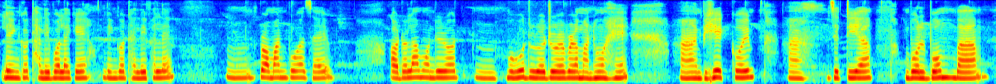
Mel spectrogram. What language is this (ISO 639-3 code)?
asm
